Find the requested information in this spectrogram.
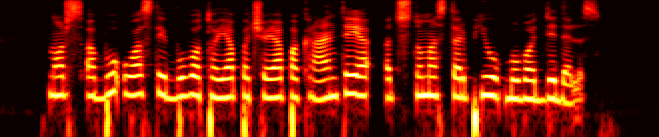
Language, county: Lithuanian, Vilnius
